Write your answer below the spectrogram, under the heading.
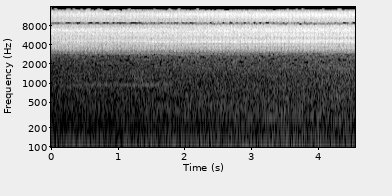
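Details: Singing male cicada on a tree trunk among other cicadas, phone-recorded: a continuous, even, hissing high-pitched drone with no pauses, with faint low rumble underneath.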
